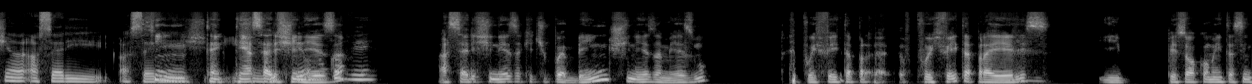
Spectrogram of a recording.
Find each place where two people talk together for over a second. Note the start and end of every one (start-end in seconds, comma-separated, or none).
1.3-3.5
